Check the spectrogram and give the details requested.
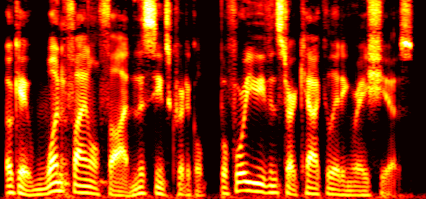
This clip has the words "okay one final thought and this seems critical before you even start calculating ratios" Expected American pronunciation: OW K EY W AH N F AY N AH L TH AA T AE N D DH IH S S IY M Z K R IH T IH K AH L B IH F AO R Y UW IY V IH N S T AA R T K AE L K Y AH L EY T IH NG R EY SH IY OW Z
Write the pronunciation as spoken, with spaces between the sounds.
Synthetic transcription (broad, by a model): OW K EY W AH N F AY N L TH AA T N DH IH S S IY M Z K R IH T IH K L B IH F AO R Y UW IY V IH N S T AA R T K AE L K Y AH L EY T IH NG R EY SH IY OW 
